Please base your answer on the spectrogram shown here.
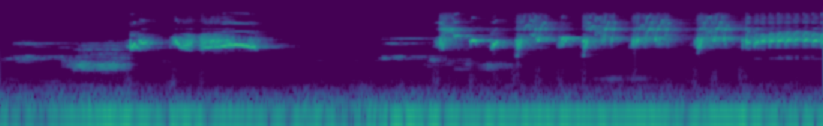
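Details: Orange-headed thrush in full, energetic song, played as a lure to provoke a silent bird into answering and singing. Two bursts of fast, varied, high chattering phrases, the second longer and busier, with faint softer notes before.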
